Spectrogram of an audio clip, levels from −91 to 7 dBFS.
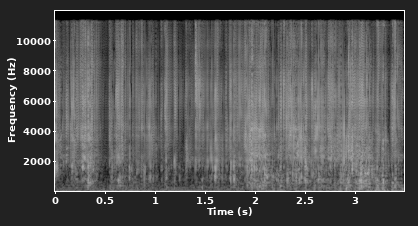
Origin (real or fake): fake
